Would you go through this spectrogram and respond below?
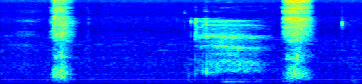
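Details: Person sneezing repeatedly at night, keeping them awake: two forceful sneezes with a breathy intake between them, in a quiet room with a low steady hum.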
